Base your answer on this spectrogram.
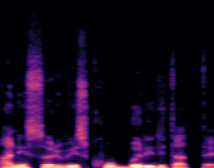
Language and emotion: Goan Konkani, neutral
